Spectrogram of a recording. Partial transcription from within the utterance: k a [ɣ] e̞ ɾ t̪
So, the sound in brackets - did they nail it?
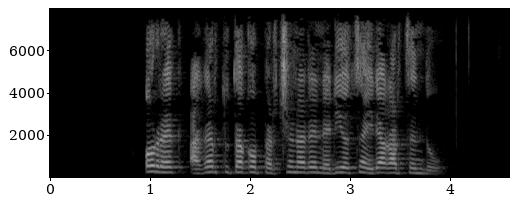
yes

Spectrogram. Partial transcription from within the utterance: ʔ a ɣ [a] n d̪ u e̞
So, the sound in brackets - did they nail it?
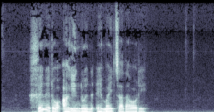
no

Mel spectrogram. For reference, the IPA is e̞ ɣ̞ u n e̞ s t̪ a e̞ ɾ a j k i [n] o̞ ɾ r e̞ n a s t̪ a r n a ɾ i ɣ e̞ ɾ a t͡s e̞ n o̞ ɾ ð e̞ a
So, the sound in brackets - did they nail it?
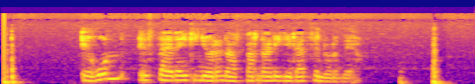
no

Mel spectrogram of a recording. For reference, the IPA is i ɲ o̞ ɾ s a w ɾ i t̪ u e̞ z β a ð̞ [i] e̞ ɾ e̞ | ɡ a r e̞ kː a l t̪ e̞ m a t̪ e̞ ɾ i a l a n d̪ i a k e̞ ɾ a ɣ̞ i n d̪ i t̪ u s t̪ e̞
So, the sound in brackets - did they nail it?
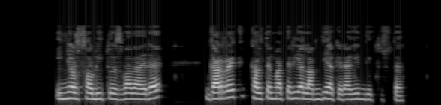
no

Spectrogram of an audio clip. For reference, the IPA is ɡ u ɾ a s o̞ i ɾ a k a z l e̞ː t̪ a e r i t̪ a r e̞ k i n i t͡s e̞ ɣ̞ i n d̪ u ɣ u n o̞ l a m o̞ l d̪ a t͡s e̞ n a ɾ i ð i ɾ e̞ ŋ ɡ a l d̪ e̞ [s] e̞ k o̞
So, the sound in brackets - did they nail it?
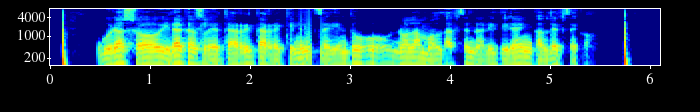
no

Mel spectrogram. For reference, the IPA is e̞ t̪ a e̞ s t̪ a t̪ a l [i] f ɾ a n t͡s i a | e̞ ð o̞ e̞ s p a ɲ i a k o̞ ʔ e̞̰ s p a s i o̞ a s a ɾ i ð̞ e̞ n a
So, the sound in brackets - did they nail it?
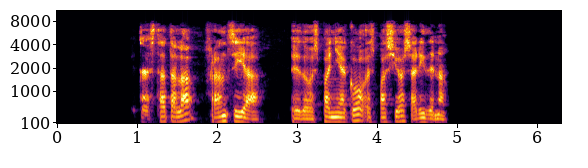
no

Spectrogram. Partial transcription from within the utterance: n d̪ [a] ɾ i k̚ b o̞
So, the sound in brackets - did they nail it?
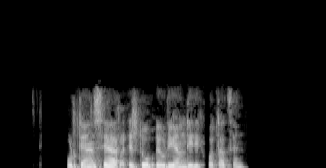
no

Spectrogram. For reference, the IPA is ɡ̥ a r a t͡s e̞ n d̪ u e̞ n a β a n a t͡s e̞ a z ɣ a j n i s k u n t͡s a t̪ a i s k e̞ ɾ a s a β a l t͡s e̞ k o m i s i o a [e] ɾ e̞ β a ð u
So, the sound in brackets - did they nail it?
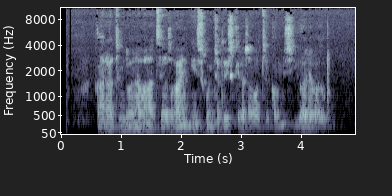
yes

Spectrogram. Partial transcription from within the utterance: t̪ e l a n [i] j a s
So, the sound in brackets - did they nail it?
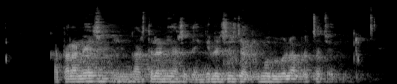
yes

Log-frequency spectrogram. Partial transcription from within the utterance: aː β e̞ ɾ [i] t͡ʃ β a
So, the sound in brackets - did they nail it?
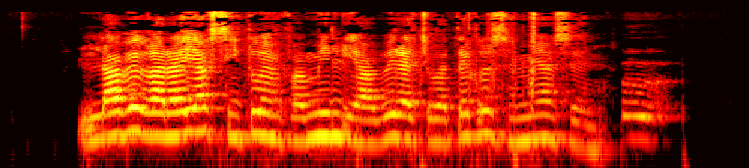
no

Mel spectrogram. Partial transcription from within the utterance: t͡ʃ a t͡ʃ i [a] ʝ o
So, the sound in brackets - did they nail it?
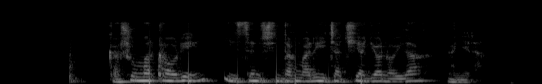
yes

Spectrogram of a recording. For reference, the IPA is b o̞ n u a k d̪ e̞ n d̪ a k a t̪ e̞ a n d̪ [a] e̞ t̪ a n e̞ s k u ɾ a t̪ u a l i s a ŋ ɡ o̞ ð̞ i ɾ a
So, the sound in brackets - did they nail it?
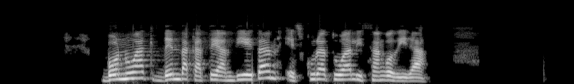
no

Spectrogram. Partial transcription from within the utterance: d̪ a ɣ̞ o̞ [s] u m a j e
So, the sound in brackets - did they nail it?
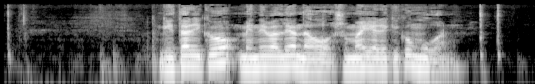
yes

